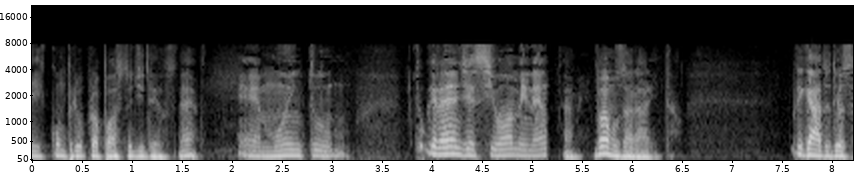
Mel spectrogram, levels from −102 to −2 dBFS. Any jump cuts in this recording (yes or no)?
yes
